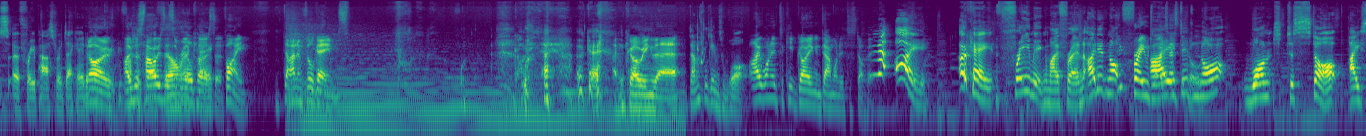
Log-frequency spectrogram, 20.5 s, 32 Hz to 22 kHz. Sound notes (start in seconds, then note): 4.3 dramatic music; 8.8 chuckling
